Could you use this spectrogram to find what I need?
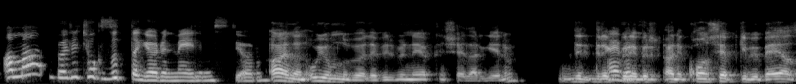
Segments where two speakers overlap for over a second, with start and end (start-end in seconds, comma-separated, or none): none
